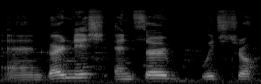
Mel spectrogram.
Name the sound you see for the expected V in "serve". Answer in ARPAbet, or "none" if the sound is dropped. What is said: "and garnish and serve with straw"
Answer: B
